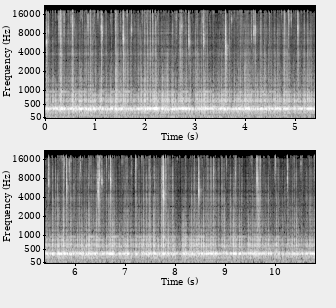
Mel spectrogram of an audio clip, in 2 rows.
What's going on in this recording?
Kitchen water tap dripping into sink. Sennheiser MKH-60 -> Sound Devices 722.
